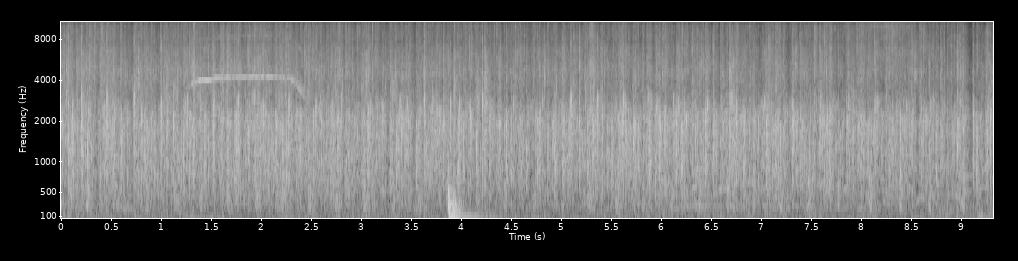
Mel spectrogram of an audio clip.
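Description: Audience applauding steadily, with a brief high steady tone about a second in and a single low thump about four seconds in.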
